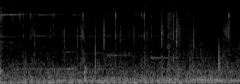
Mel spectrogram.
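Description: Footsteps on a hard tiled floor: irregular sharp clicks over a steady low hum.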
